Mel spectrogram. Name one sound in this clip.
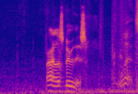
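A man speaks in a gruff, deep voice close by.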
